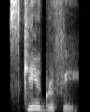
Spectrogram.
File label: "skiagraphy", Indian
